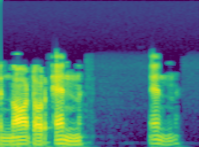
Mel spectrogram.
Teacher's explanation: right when you say not or n n the that tongue the tip of the tongue is touching the back of the teeth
